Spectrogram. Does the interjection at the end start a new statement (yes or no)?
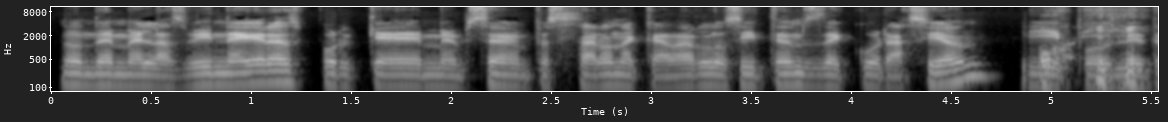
no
